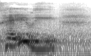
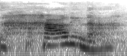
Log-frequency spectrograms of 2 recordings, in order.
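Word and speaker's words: Halyna: I just thought her name was Haley. It says Halina.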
